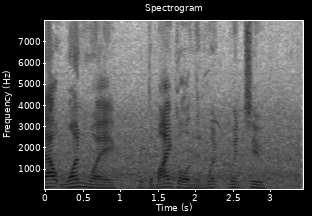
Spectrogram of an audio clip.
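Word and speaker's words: Maikel: It's originally Ronald Akuna Jr.'s 's cousin M A I K E L Garcia was being pronounced Mikuel for the first several years of his career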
